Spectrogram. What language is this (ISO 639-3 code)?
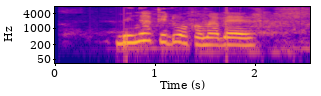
luo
